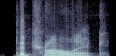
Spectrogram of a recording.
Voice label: "petrolic", American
